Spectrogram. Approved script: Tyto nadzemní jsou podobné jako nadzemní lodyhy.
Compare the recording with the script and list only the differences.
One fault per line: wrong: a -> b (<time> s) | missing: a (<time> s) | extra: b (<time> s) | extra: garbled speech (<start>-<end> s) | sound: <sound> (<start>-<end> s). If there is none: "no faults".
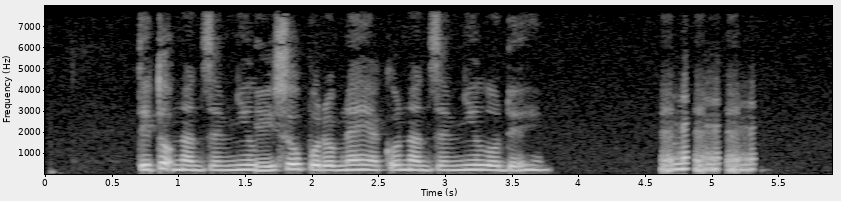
sound: laugh (4.6-5.3 s)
